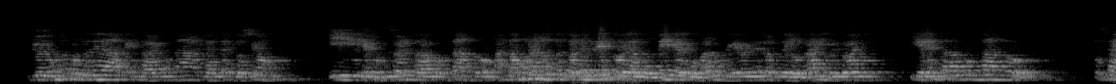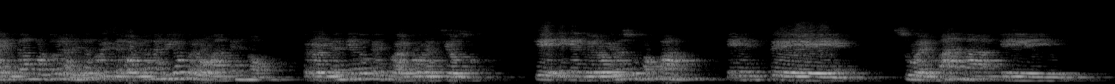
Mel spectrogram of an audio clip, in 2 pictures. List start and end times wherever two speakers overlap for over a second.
none

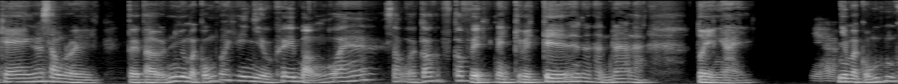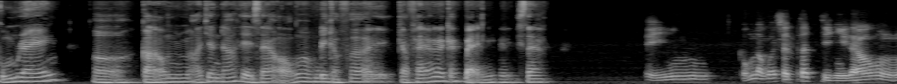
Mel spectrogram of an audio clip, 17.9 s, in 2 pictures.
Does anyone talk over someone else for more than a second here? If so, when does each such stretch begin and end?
none

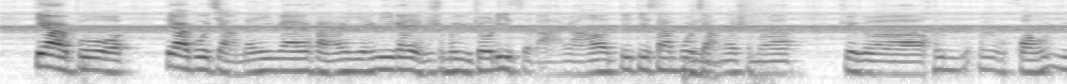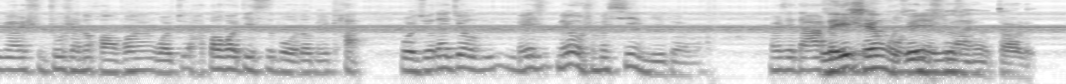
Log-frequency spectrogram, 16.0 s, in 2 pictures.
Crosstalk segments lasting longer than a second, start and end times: 14.2-15.4

